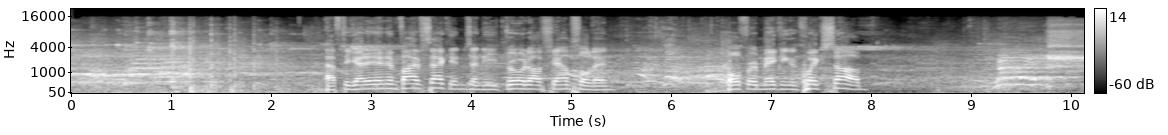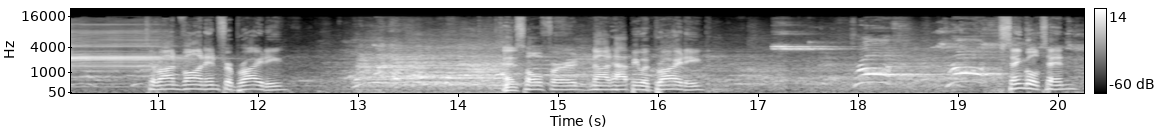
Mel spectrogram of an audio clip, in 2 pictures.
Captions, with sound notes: Have to get it in in five seconds and he threw it off Shamsaldeen. Holford making a quick sub. (buzzer goes off) Terrhon Vaughn in for Brydie. And it's Holford not happy with Brydie. (crowd talking) (coaches yelling)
